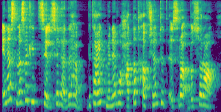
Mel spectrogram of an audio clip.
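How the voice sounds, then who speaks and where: Egyptian lady telling a story, fast and bright, echoey room. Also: high voice, lively intonation. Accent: Egyptian Arabic. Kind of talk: storybook narration.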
